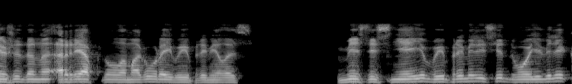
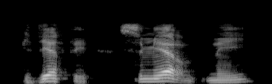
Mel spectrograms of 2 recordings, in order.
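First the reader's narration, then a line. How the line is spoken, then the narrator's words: Quiet call. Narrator (Russian): негромко позвала она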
